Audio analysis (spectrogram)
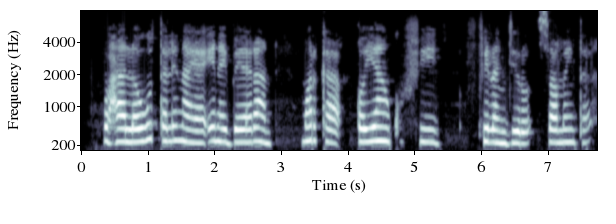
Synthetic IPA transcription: wɑħɑːlɔːɣʊt̪ʰɐlɪnɐjaːɪnɛjbɛːɾaːn | mɐrkʰɐ | qɔjaːŋkʰʊ | fɪlɐnt͡ʃɪɾɔsaːmɛjnt̪ʰɐ

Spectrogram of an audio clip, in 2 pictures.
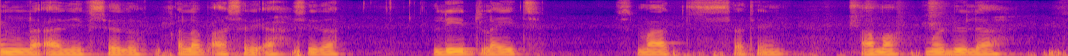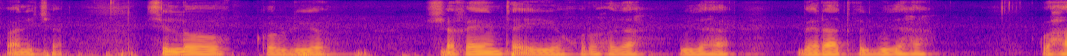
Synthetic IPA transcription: ʔɪnlɐ̰ʔɐðɛːɡsɐðɔqɑlɐbʕɑsɾɪʔɐhsɪðɐ | liːd̪lajt̪ | smart̪sɐ̰t̪ʰɛ̰nʔɐmɐmɔdulafa̰nɪt͡ʃɐsɪlɔːkʰɔrɖɪjɔ | ʃɑqɛjnt̪ʰɐ̰ʔijɔqʊɾʊħðɐɡuðɐɦɐ | bɛːɾaːd̪kʰɐɡuðɐɦɐ | wɑ̰ħɑ

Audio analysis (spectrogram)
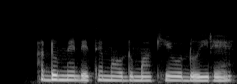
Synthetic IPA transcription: adomɛɗet̪ɛmaodomakʰeodoiɾɛ

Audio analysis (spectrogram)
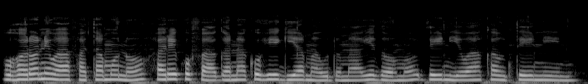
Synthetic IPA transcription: oɦɔɾɔnewafatamonɔhaɾekofaːɡanakoɦeɡiamaudomaɣeðɔmɔðeiniewakaunteːniːne

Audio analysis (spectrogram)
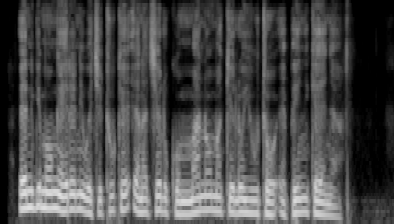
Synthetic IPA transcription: ɛnɡɪmɔŋeɾenɪwet͡ʃetukeʔɛnat͡ʃɪɛlkwomːanɔmakelojutoʔepiɲkɛɲa

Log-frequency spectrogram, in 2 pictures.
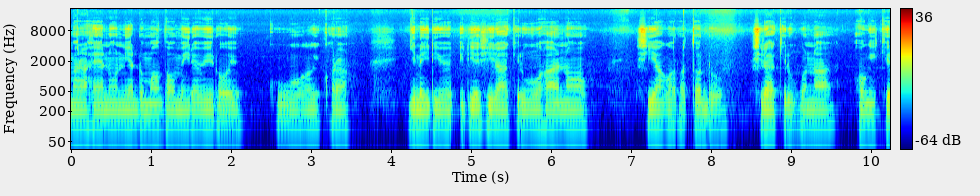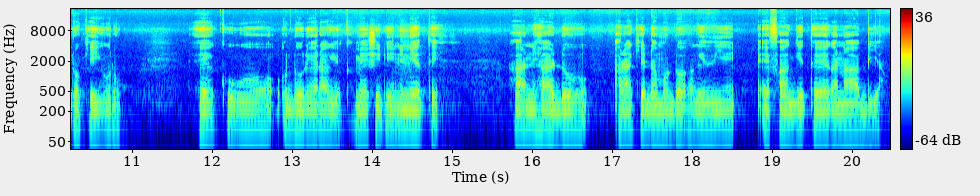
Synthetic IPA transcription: maɾaɦɛnɔneadomaoðɔmeiɾɛweɾɔ̰jo | kʰṵɣɔɣaɣekɔɾa | ɡinaiɾiɾiɔʃiɾakeɾuɣɔɦanɔ | ʃiaɣɔɾɔtɔdo | ʃiɾakeɾuɣwɔna | ɔɣekeɾɔkaiɣoɾo | ɛkṵɣwɔo̰doːɾeaɾaɣeokḁmɛʃiɾḛineneate | haneɦado | aɾakɛdamodoaɣeðieː | faɡetɛwɛɣanaːbia

